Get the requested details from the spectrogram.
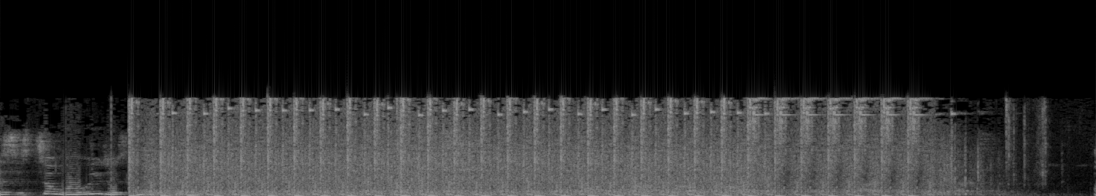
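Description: A rifle fires in rapid bursts in a video game.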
